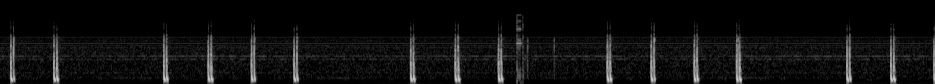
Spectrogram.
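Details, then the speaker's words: Early-1979 Gainesville, GA step tandem mapping, test code 106: irregular sharp clicks about twice a second over a faint high tone; unidentified, broken, annoying and very hard to get off of. "actually not sure what this is but it certainly is something that's broken not only broken but annoying very hard to get off of"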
